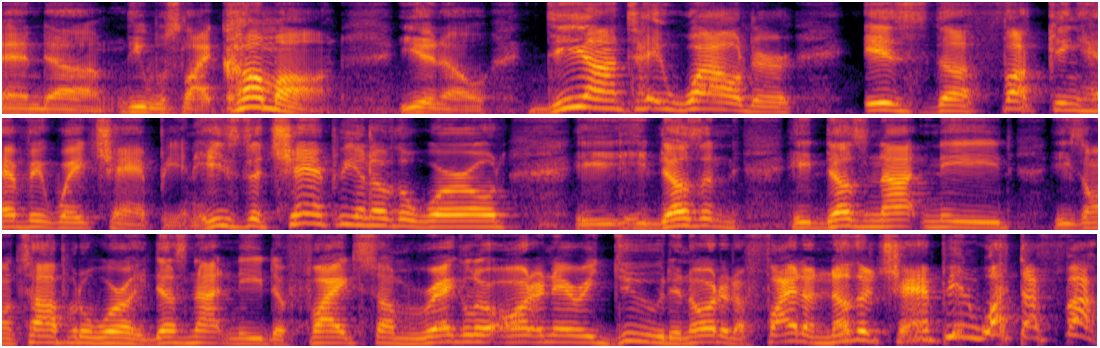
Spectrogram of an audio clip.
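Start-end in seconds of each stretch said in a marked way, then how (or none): 1.1-16.4 heated, worked-up rant, pitched up, full of disbelief. Retelling a promoter going off about the champion: Lou DiBella impression. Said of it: "that's my impersonation of Lou DiBella".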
